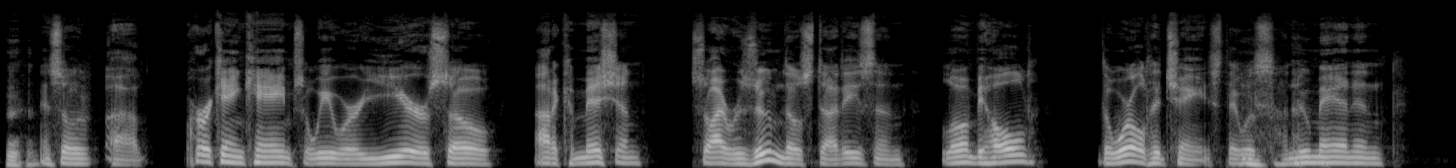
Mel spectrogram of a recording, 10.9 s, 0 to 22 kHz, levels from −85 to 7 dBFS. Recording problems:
none

